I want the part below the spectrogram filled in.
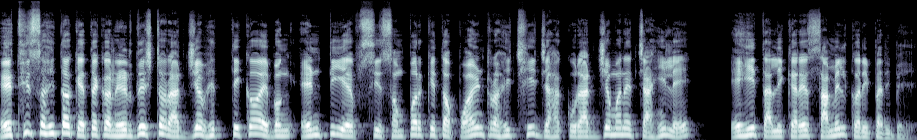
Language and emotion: Odia, neutral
